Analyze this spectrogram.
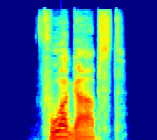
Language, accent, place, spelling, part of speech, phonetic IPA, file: German, Germany, Berlin, vorgabst, verb, [ˈfoːɐ̯ˌɡaːpst], De-vorgabst.ogg
- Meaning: second-person singular dependent preterite of vorgeben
